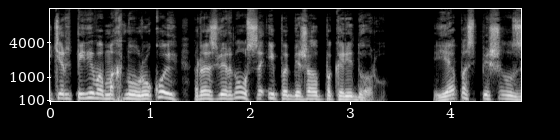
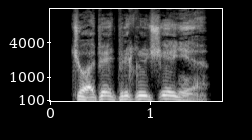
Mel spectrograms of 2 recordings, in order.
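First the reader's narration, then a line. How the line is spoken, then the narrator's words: Grumbling. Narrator (Russian): проворчал он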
